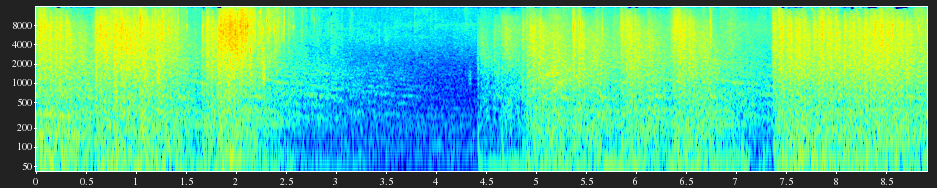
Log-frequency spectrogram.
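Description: Energy blasts crackle and roar loudly.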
